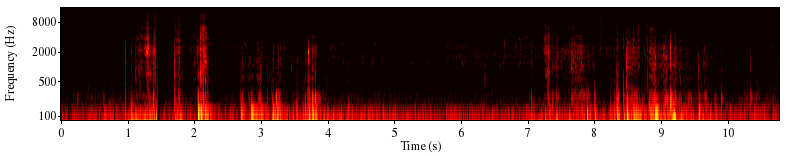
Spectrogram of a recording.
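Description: A paddle splashes and drips in calm water.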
